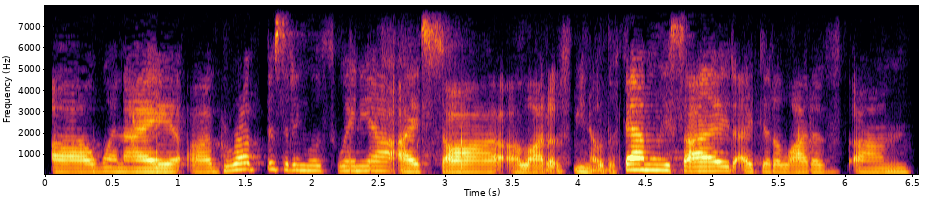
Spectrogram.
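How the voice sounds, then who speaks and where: A young woman from Chicago speaking on a panel over a video call, hesitant and halting. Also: lowish voice, creaky. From Chicago, United States. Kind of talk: casual panel talk. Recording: muffled lo-fi call audio.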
